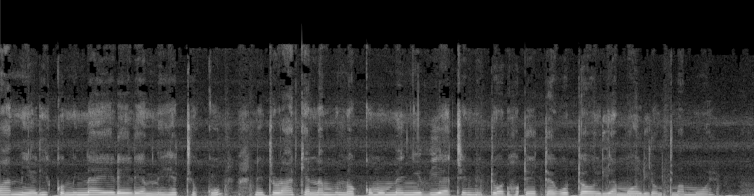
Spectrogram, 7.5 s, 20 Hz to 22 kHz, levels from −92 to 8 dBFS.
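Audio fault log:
2.28–2.49 s, 4.97–5.18 s, 6.51–6.72 s: frames out of order. In each case two neighbouring blocks of about 0.1 s were decoded in swapped sequence, so the speech plays its later half before its earlier half. The result is a brief garbled flutter, and no time is lost. On a spectrogram, formant tracks break and jump back; the waveform shows abrupt discontinuities at each seam.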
